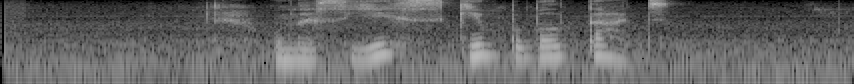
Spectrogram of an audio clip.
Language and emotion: Russian, positive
